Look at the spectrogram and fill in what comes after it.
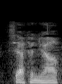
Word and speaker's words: Zephaniah: Zephaniah putting the accent on the last syllable, where it is Y-A-H. So we think of Yahweh first, even though it's the end of the name of Zephaniah.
